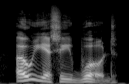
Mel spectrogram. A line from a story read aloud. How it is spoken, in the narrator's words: said Ron, even more loudly than Dean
